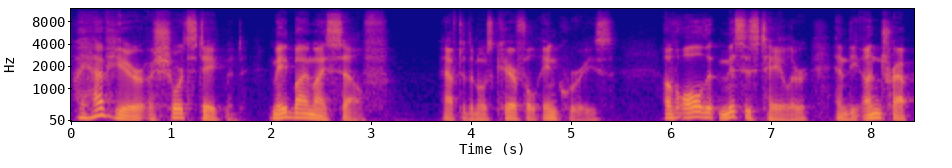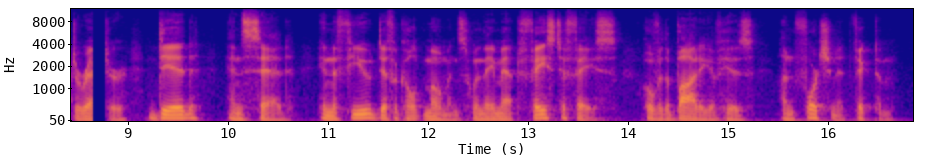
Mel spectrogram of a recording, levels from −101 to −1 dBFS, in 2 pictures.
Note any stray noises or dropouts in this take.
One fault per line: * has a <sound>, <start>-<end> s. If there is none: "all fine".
* has a dropout, 8.6-8.8 s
